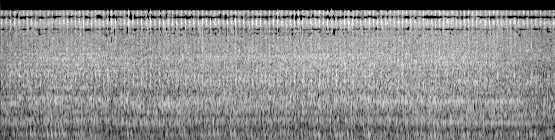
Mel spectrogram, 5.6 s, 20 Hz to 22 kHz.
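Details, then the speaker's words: 2019 Maruti Suzuki Baleno petrol at idle: steady hum with a faint uneven chatter, noisier than a petrol engine should be; owner says it gets louder as rpm rises, and was told the exhaust is the cause. "मतलब petrol कर है तो silent Honey चाहिए लेकिन फिर भी ये silent नहीं आप एक बार गौर लगा के सुनिए"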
